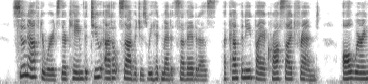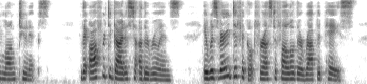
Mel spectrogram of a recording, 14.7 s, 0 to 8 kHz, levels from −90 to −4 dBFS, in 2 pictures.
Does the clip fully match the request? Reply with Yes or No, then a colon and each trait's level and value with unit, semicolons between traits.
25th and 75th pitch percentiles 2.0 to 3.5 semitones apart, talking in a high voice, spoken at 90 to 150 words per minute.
No: average, 3.2 semitones; high, 205 Hz; average, 170 wpm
